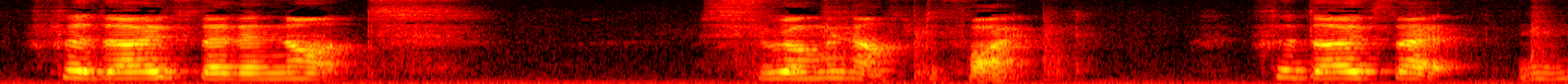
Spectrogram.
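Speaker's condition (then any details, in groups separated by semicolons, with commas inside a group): Cerebral palsy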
